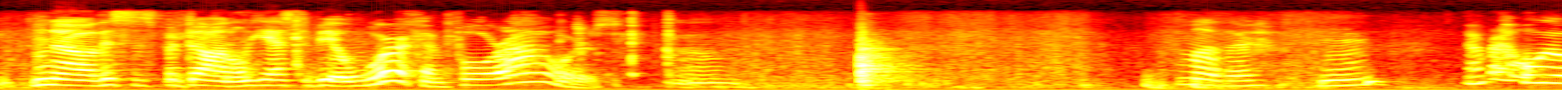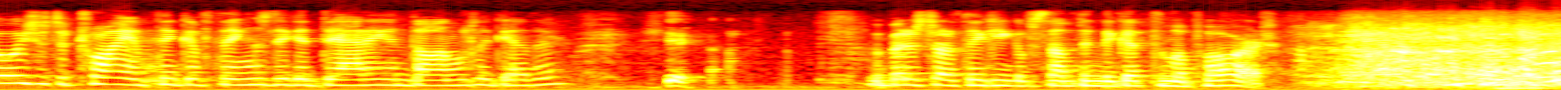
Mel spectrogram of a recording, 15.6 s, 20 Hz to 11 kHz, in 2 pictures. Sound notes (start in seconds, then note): 11.1 laughing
